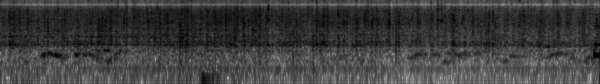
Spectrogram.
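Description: Pork spare ribs sizzling in hot oil in a pot on medium-high heat: a steady, crackly frying sound as the meat browns.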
